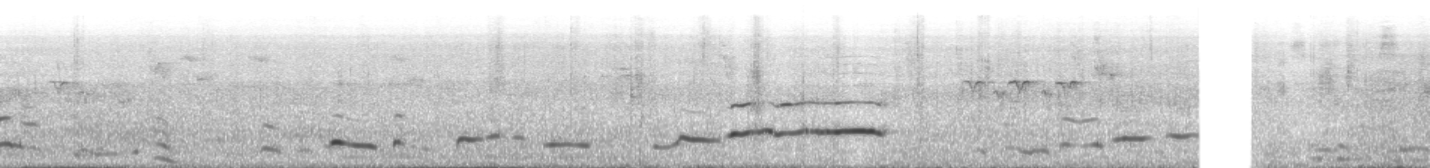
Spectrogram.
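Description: Birds at Monte Casino Bird Garden call repeatedly over a low outdoor rumble: soft dove coos, chirps and a few longer whistled notes, some near and some farther off, with a brief dropout near the end.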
